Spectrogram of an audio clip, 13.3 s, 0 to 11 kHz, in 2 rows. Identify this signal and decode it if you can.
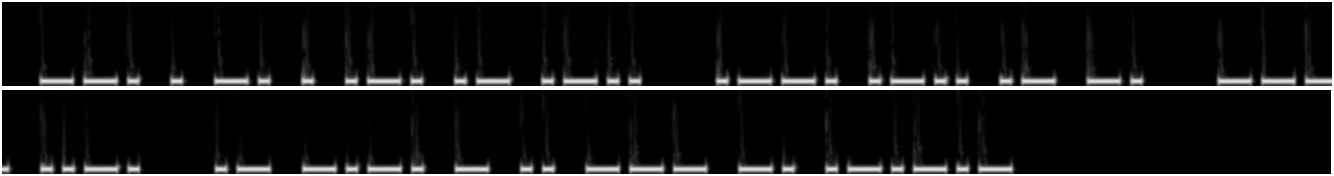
Morse code, heard as a keyed tone, about 22 wpm, 700 Hz. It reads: GENERAL PLAN OF ACTION.
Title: Sentences from Top 1000 Words - Review Part 4 - 22wpm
